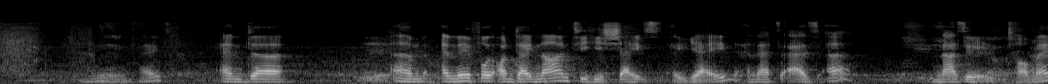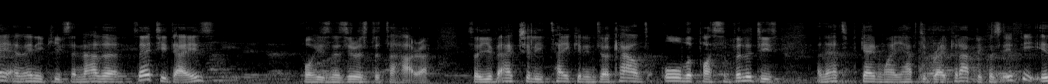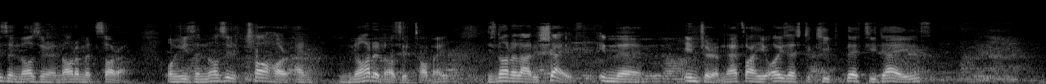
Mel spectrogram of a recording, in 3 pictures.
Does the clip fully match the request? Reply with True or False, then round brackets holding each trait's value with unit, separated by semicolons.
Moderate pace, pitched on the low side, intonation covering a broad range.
False (165 wpm; 130 Hz; 3.3 semitones)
